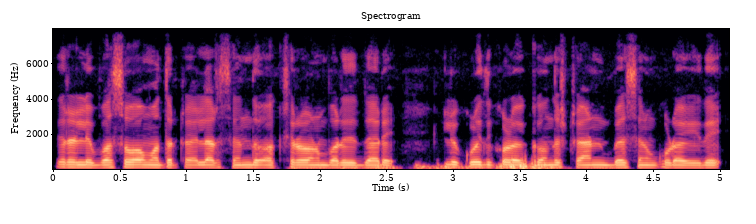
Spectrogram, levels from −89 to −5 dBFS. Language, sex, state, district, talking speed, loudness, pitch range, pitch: Kannada, male, Karnataka, Koppal, 165 wpm, -17 LUFS, 125-135 Hz, 130 Hz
